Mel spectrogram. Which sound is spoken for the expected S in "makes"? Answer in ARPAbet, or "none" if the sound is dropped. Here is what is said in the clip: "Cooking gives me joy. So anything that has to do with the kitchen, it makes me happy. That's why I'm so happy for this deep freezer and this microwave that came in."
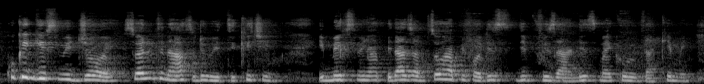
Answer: S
